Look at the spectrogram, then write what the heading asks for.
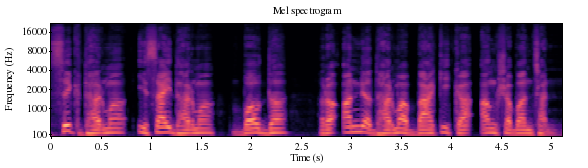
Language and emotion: Nepali, neutral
